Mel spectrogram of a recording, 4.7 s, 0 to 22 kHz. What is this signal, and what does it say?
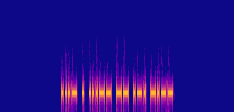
Morse code, heard as a keyed tone, about 34 wpm, 700 Hz. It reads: VE3MRY
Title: DXCC-100 Call Signs - 6 Characters - Repeated 3x - 35wpm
